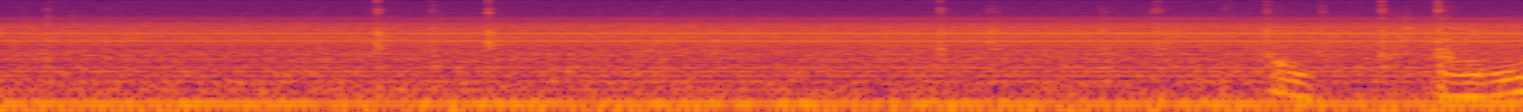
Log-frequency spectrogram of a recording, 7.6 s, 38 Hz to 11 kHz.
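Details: Hallicrafters S-38D communications receiver: steady low hum with a faint buzz and a few clicks; it also radiates out the antenna and shows many images from an over-oscillating local oscillator. The hum source is not pinned down and the cause is unconfirmed.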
